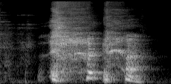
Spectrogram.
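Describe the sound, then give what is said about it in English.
A person coughs, a quick run of two or three rough, harsh bursts within about a second, with no talking around them. “Sorry, I just need to cough.”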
